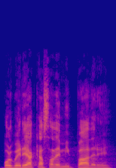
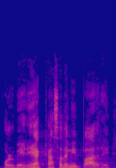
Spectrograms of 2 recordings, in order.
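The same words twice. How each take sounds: First: Said in the usual way. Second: Quiet echo. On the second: Shown as a demonstration.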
